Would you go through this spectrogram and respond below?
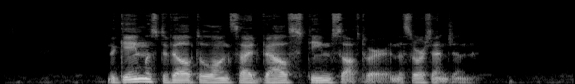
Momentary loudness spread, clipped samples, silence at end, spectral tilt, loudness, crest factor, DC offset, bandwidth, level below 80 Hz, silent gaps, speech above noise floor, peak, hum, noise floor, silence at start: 13 LU; under 0.1%; 1 s; -6 dB/octave; -22 LUFS; 18 dB; under 0.1%; 11.5 kHz; -40 dBFS; none; 40 dB; -6 dBFS; none; -61 dBFS; 1.1 s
